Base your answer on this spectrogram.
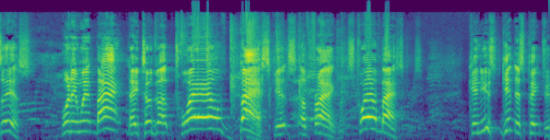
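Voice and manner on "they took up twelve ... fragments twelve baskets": slow and loud, leaning hard on "twelve"; stress on twelve. Acted. Preacher booming "twelve" slowly to the congregation. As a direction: hammer "twelve baskets" home, drawn out.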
